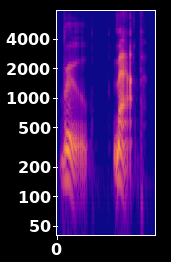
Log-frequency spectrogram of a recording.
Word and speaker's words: Rue Mapp: And I just feel really solid, like being like a 2-syllable name, Rue Map.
